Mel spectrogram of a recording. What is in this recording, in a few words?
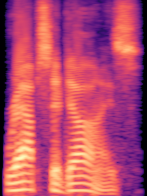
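"rhapsodize", American English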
